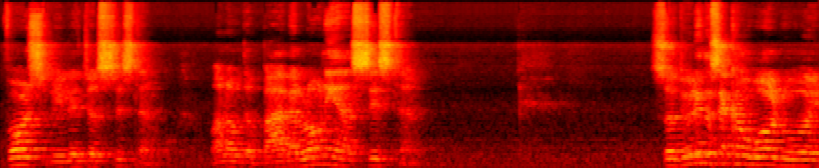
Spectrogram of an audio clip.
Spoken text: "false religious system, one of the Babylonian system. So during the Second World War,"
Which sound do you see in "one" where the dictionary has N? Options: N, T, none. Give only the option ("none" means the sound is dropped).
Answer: N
